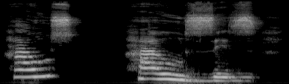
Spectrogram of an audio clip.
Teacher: the plural is realized by means of this consonant alternation where the voiceless sound consonant sound changes to a voiced consonant sound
